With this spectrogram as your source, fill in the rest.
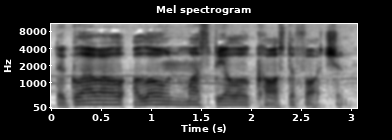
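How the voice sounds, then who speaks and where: Stumbling gamer reading a visual novel. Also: male voice, mid-range voice, pushed and bright, a little hiss or hum. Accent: Indian English. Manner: halting, stumbling read with restarts. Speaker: gaming streamer.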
